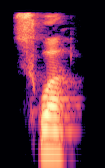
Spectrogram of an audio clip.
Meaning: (pronoun) 1. Designating or reinforcing a reflexive (direct) object or the regime of a preposition 2. Designating or reinforcing a reflexive (direct) object or the regime of a preposition: oneself
- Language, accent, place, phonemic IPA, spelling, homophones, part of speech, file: French, France, Lyon, /swa/, soi, soie / soient / soies / sois / soit, pronoun / noun, LL-Q150 (fra)-soi.wav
